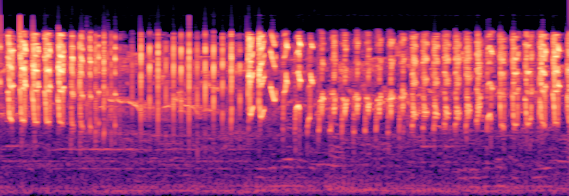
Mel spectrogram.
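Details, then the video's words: Fast, high, chattering chirps from a lovebird in ngekek style, bursts running together into a steady trill, with low rumbling noise and faint voices behind. "Love Bird Ngekek"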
